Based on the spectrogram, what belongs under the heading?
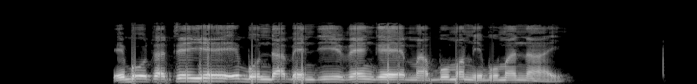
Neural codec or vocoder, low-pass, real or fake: none; 7.2 kHz; real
